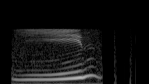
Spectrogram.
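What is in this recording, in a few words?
"jin2", Cantonese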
